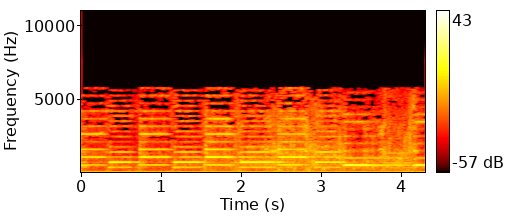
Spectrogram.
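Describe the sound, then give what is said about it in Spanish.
A police patrol car goes by, sounding a loud electronic two-tone wail that steps up and down between pitches in short repeated bursts over steady background noise. “Pero es un patrullero, me parece.”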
